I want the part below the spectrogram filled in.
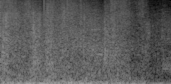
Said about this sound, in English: Still that gunfire going.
